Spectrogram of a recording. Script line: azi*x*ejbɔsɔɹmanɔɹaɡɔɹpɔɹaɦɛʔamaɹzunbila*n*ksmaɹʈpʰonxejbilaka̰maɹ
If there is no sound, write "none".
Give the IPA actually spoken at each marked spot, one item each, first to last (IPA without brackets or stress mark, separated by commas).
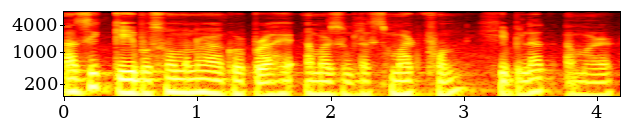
k, none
